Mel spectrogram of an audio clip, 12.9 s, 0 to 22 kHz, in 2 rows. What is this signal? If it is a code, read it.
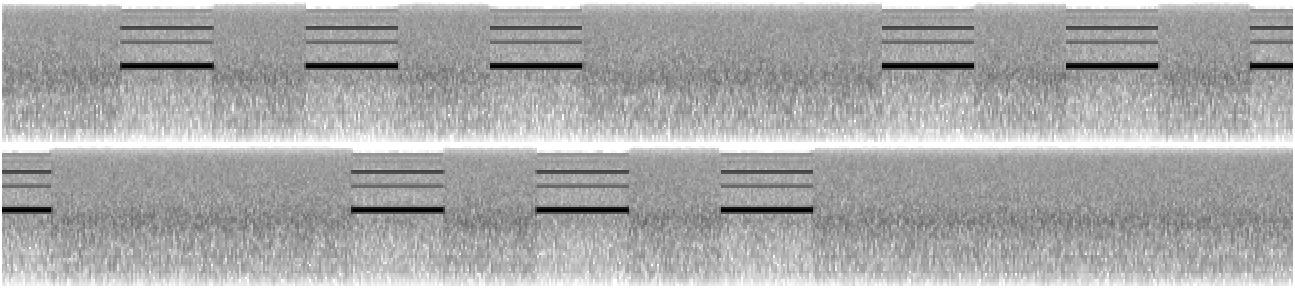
Alarm pattern, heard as an alarm's beeps, played three times, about 3350 Hz. Temporal three. Smoke or fire, evacuate.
